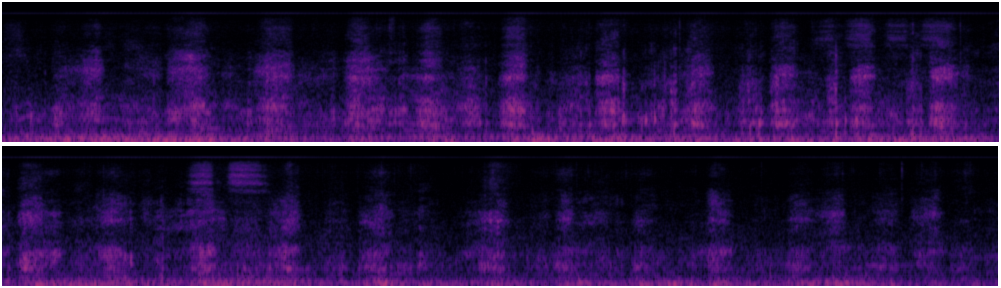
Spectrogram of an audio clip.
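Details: Sport bulldog in training at a Hungarian kennel, continuous fast breathy panting, irregular rapid puffs, a few faint higher whimper-like tones, with low rumbling background noise throughout.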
